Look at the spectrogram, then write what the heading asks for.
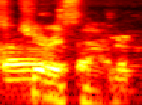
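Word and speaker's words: Curaçao: It's Curacao. Curacao, right.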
